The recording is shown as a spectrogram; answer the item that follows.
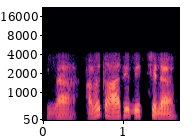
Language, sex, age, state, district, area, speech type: Bengali, male, 18-30, West Bengal, Cooch Behar, urban, conversation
